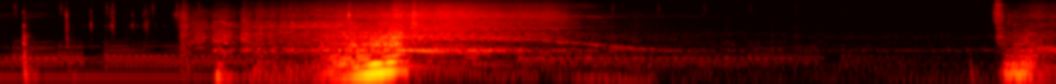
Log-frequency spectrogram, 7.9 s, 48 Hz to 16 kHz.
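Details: VW Polo 9N3 with idle problems, started after refitting the throttle body: engine cranks, catches with a rev flare and settles toward idle before shutting off; throttle seems to work, unstable idle cause unconfirmed, injectors previously replaced.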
